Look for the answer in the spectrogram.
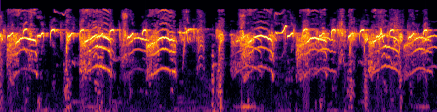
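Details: Little spiderhunter lure sound, dense, excited, very high squeaky chattering almost without pause, dipping briefly just after two seconds.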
